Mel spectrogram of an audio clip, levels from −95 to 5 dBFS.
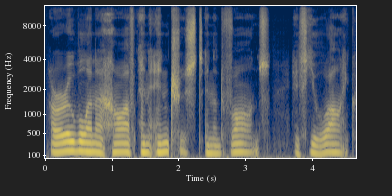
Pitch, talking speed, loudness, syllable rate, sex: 140 Hz, 155 wpm, -16 LUFS, 4.2 syllables/s, male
